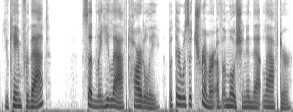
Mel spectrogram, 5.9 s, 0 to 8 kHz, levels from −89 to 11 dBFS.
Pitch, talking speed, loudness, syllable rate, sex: 155 Hz, 185 wpm, -20 LUFS, 5.6 syllables/s, male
